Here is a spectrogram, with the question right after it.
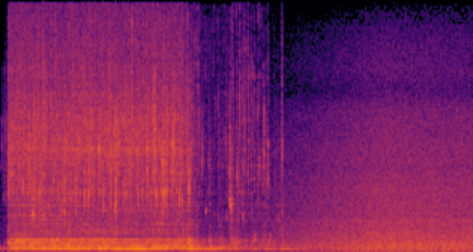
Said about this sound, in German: Oh. Hier ist ja auch noch Wasser. Bei der Waschmaschine im Keller. Und hier ist ein Wasserhahn.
